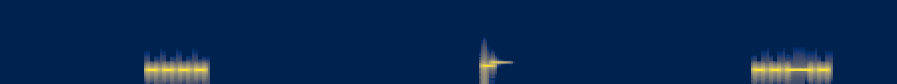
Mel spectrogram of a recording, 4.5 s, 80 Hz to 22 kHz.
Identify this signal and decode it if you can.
Morse code, heard as a keyed tone, about 30 wpm, 700 Hz. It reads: H F
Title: Single Letters - Phonetic Pronunciation 30wpm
